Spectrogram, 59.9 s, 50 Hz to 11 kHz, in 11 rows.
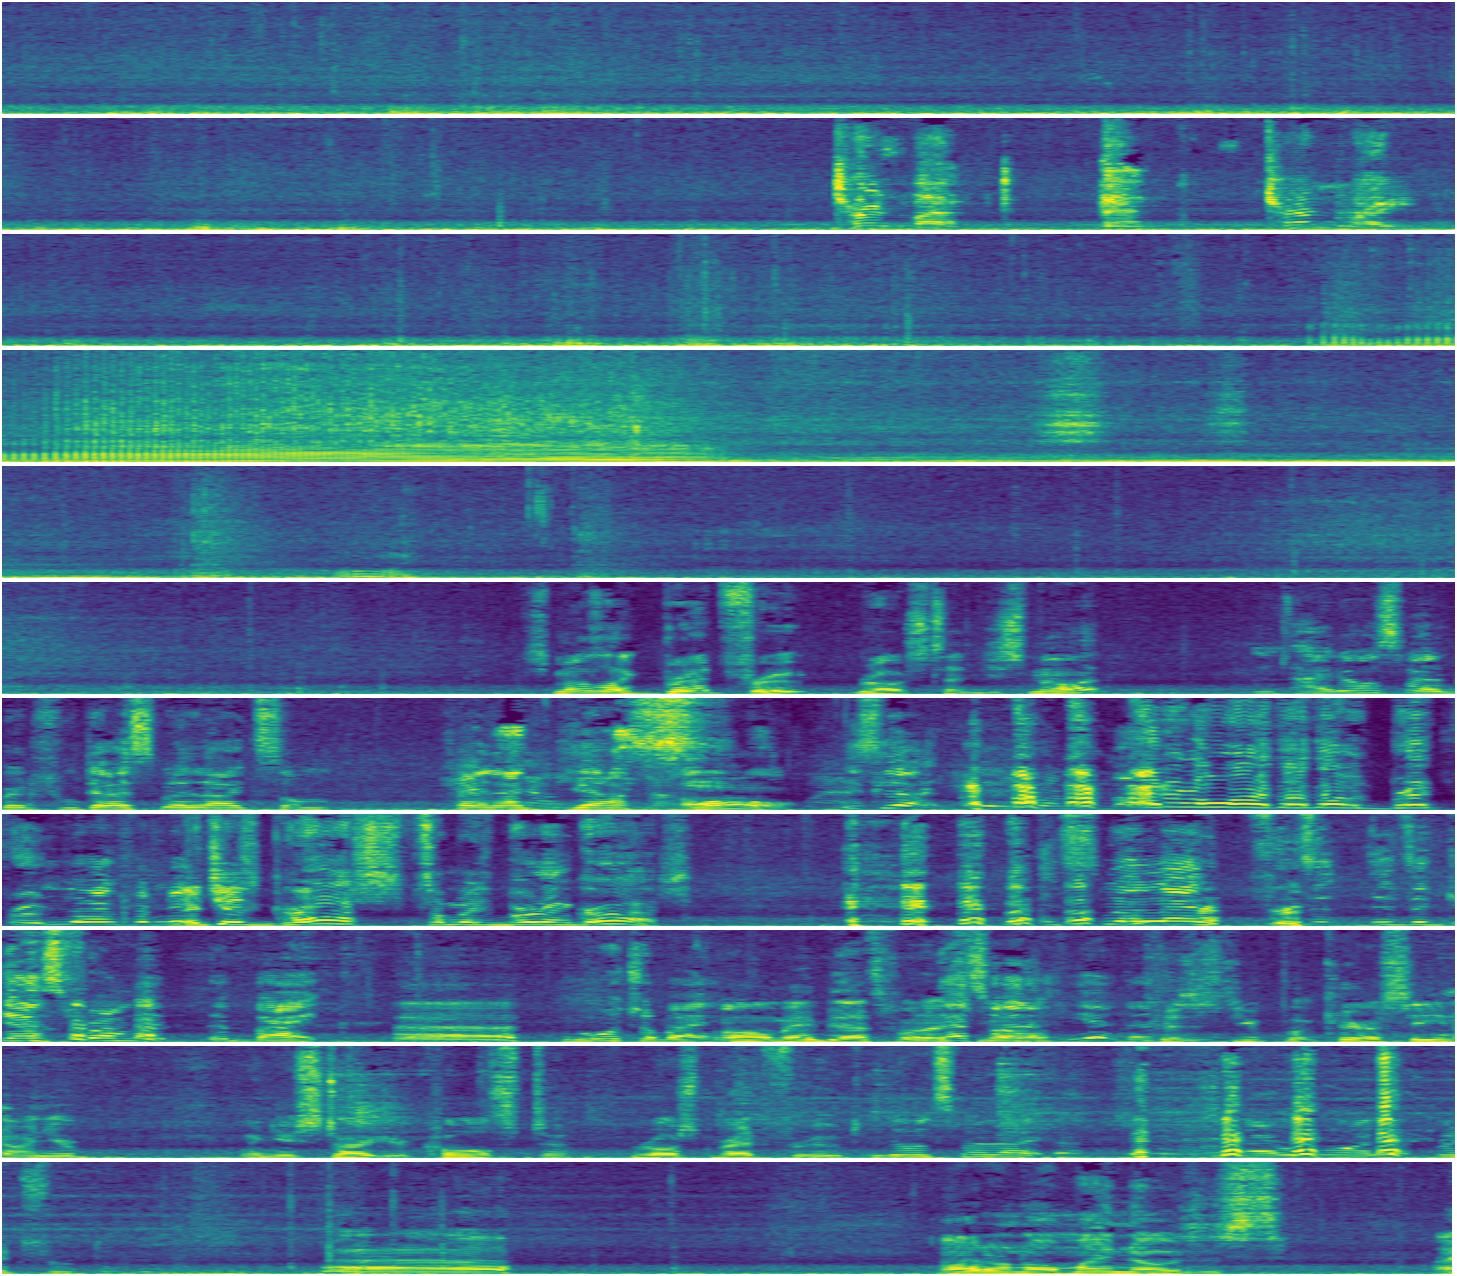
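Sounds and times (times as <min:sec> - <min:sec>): car engine and road hum: 0:00.0 - 0:59.9
motorcycle passing by: 0:15.8 - 0:25.0.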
